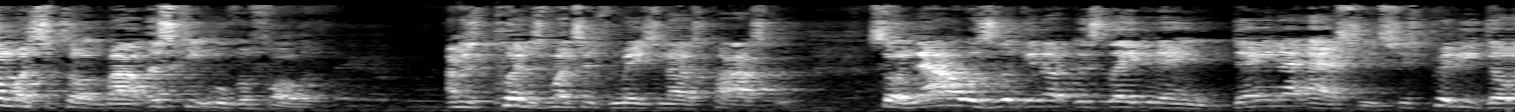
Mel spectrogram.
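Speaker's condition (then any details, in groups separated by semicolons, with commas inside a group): No condition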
